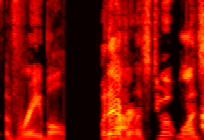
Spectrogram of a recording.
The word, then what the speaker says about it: Vrabel: It's not variable. It's Vrabel.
